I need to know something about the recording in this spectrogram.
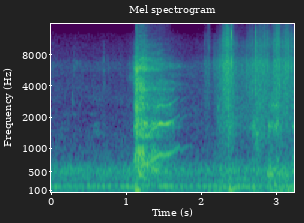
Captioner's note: laughs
